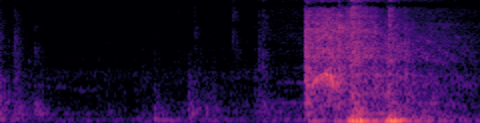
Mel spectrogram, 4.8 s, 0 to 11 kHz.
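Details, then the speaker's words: 1966 Chevy C10 with a freshly installed LS1 V8 swapped in for an LT1. After the fuel pump primed, it gives a brief crank, catches and settles into a steady idle with no knocks or misfires. A normal first start with no fuel leaks. "okay it's good sound so let's see if it starts should fire it up there we go"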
